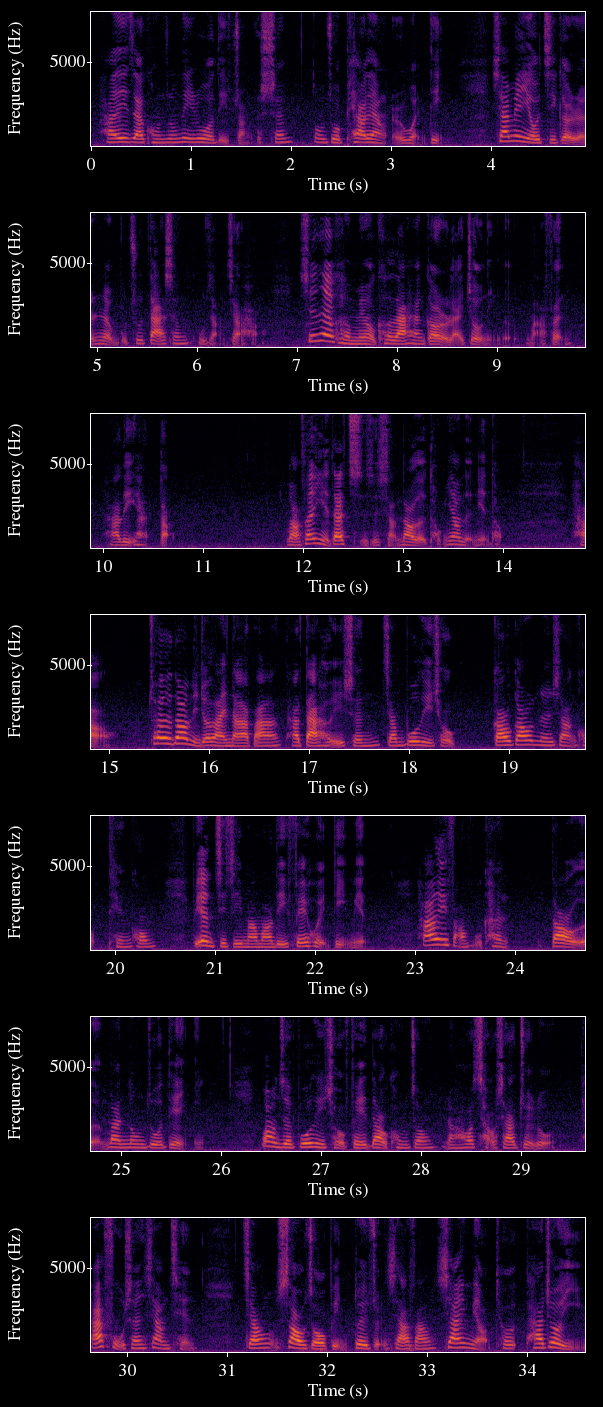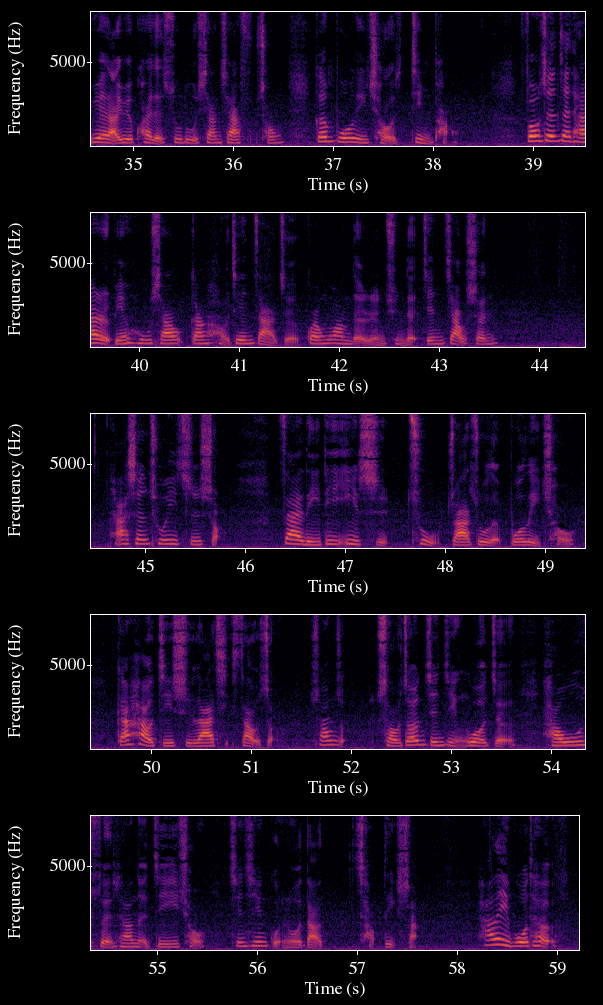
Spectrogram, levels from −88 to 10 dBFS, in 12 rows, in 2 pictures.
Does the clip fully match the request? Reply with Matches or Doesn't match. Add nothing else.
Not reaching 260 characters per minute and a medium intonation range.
Matches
